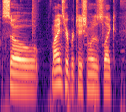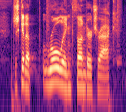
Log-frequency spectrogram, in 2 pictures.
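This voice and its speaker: A man's voice: medium pitch, steady tone, measured pace. A man giving a casual, step-by-step commentary as a video editor breaking down his sound design work. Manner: informal, explains step by step. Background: music tracks and sound effects being demonstrated.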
